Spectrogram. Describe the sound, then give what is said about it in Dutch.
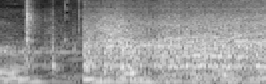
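A blender kicks on abruptly after a brief quiet moment and keeps running with a loud, steady whirring grind, mixing a piña colada in a café while it snows outside. “Ja, nou vanuit café De Flamingo, de blender.”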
